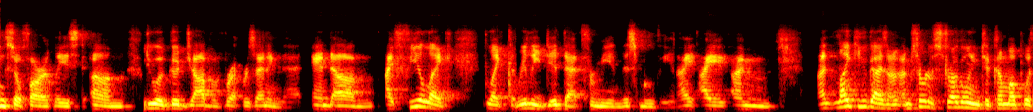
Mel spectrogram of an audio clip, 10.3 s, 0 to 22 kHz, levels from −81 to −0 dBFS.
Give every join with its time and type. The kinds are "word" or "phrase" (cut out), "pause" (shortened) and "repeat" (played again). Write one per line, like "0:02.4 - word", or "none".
0:01.4 - word
0:05.2 - word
